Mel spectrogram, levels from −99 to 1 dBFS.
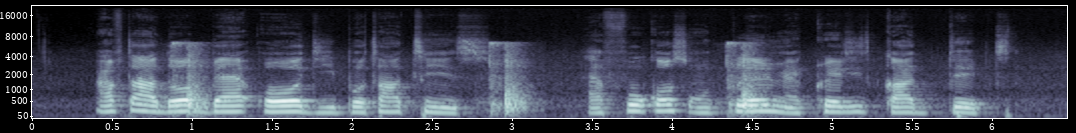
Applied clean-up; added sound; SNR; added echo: none; Slam / Wood; 6 dB; none.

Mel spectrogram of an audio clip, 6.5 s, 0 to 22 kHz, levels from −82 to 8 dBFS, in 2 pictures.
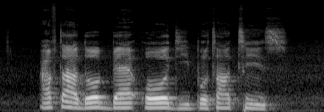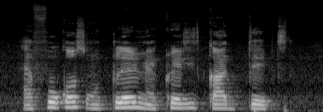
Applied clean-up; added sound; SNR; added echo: none; none; none; none.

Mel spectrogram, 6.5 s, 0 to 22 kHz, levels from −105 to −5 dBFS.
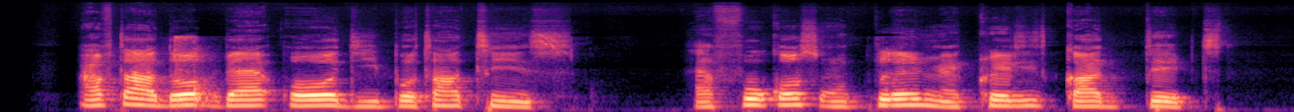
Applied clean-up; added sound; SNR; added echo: neural mask model DeepFilterNet 3.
